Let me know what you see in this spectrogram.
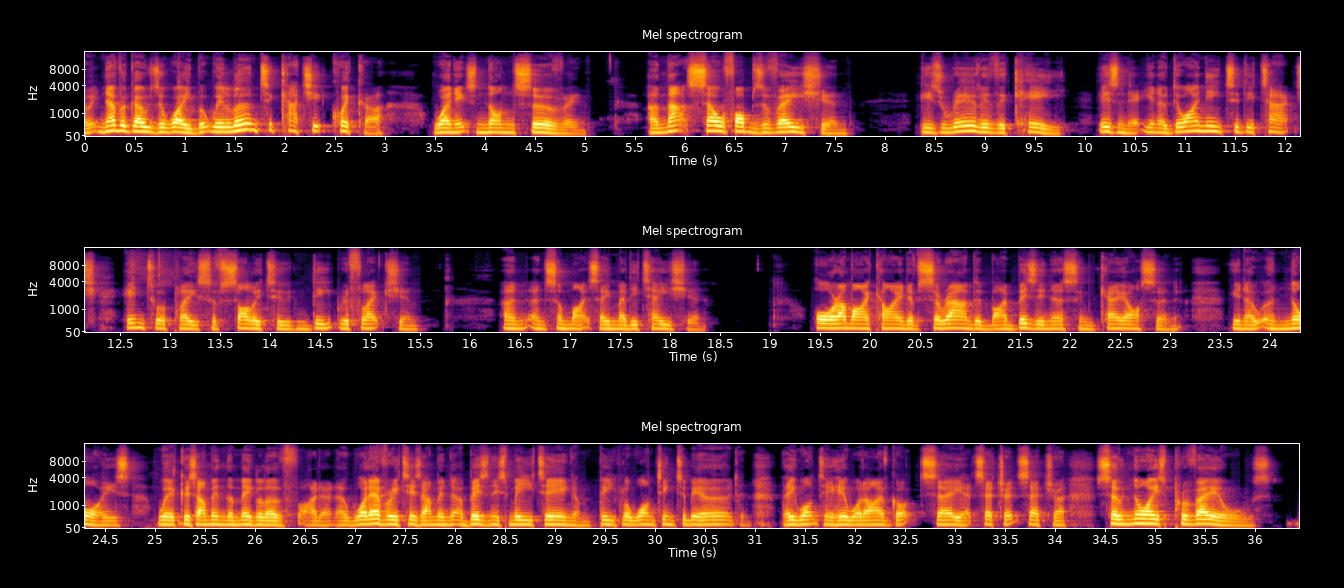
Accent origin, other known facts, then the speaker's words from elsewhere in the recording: United Kingdom; you're an American lady and I'm a British stroke European guy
